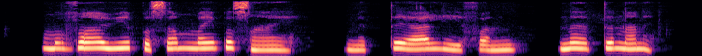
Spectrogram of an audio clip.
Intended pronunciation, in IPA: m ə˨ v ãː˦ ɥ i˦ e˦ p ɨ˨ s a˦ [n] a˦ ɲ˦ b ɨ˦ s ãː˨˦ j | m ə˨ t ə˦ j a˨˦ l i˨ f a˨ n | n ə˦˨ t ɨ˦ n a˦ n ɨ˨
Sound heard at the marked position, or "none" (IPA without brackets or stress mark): m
